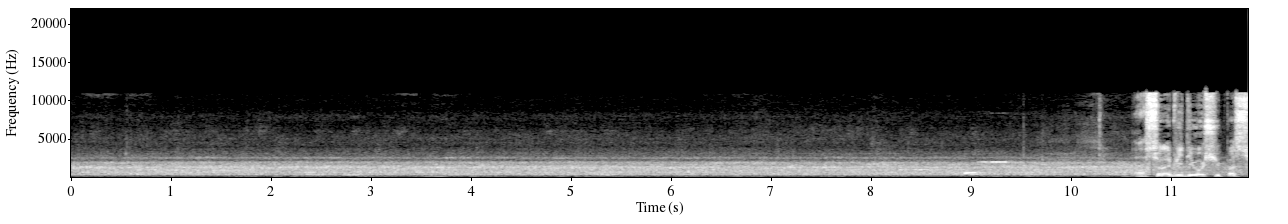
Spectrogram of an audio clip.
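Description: A CB radio hisses with static while being tuned.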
